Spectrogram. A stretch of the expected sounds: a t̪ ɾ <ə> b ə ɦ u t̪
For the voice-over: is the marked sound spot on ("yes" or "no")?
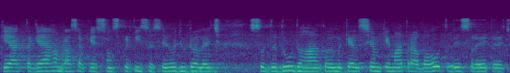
no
